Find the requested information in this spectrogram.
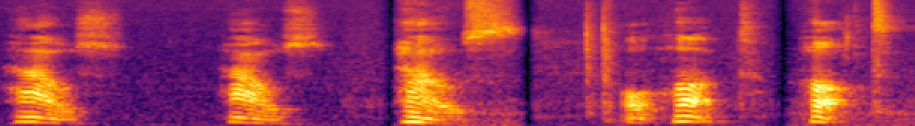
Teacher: De tal forma que, por ejemplo, esto mal dicho sería house, con una especie de J, y en realidad no es una aspiración de aire muy suave, una J pero muy suavizada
